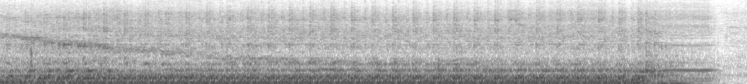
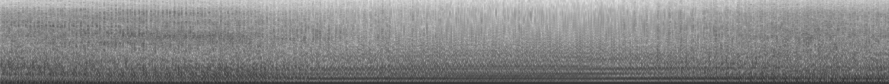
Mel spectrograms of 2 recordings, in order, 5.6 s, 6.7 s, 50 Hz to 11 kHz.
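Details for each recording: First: BMW N63 twin-turbo V8 with catalysts removed and new downpipes, lower pipe not yet joined to the exhaust: loud, raw, blatty drone climbing with revs and dropping off-throttle; open disconnected downpipe, to be connected. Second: BMW N63 twin-turbo V8 after catalysts removed and downpipes fitted: deep, steady idle with even low burble and no ticking or puffing at the joints; joints sealed, no leaks.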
